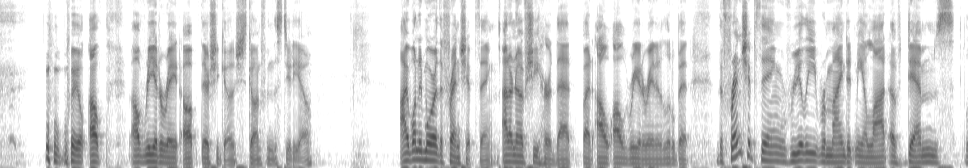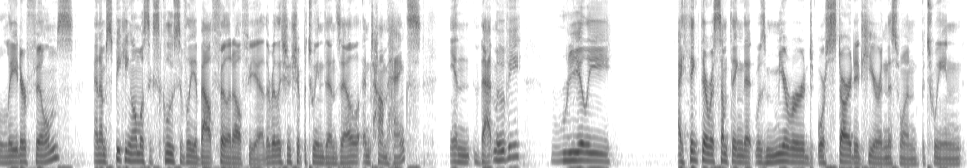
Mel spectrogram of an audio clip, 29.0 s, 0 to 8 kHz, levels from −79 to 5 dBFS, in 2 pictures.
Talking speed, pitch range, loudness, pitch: 165 wpm, 95-125 Hz, -28 LUFS, 115 Hz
